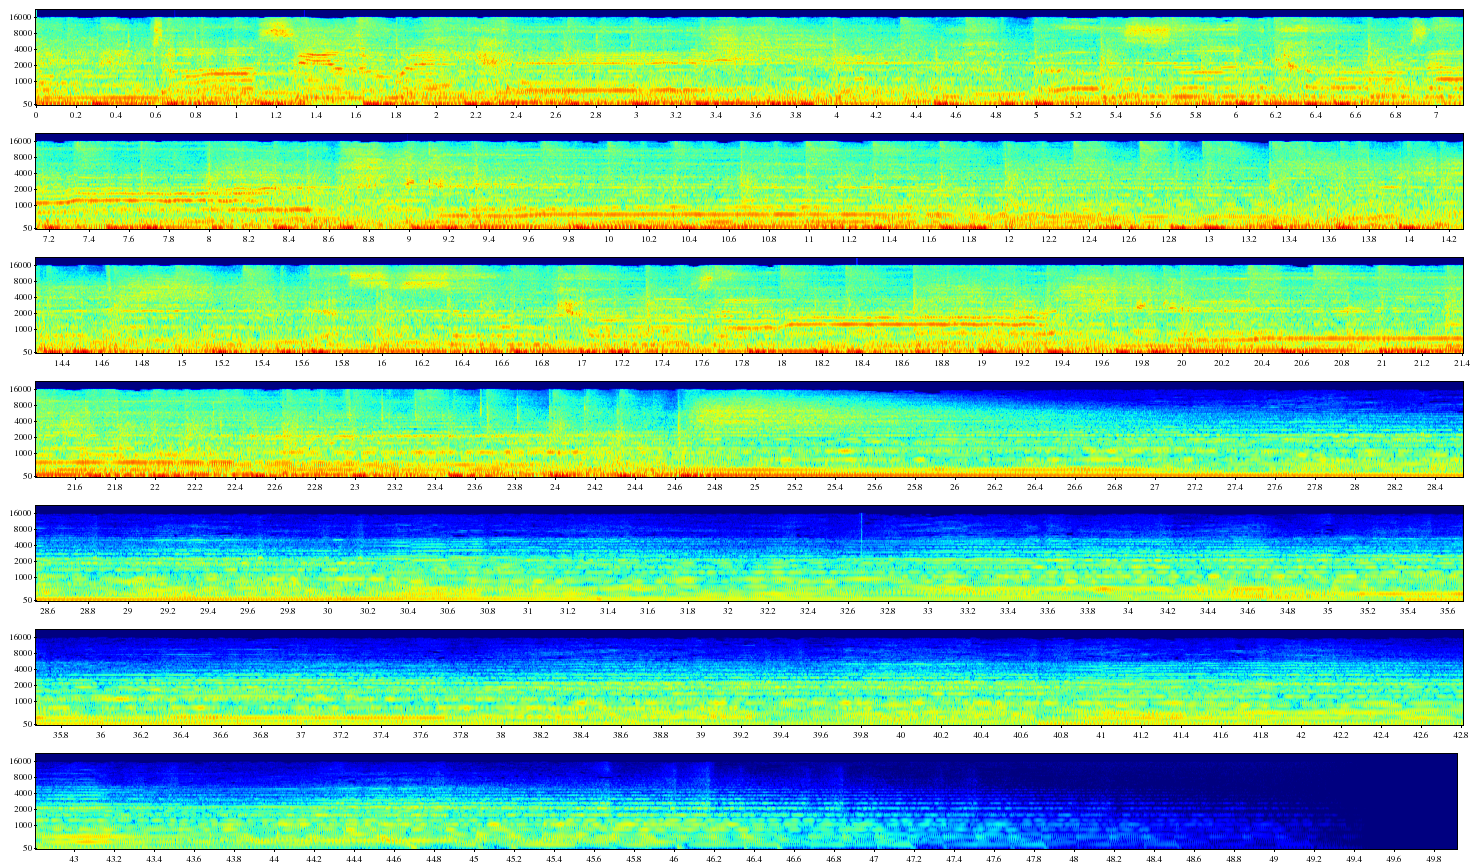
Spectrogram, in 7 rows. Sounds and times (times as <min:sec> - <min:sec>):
Theme music: 0:00.0 - 0:48.2.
